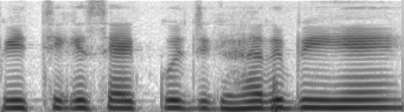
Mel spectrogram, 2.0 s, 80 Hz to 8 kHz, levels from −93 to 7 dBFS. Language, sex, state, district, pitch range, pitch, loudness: Hindi, female, Bihar, Gaya, 190-200 Hz, 195 Hz, -14 LUFS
